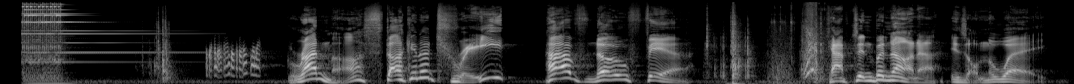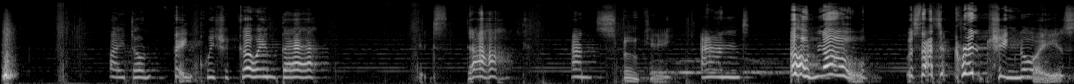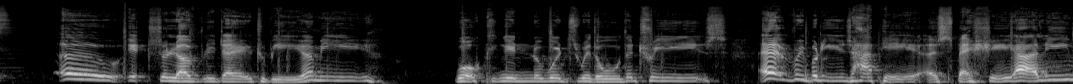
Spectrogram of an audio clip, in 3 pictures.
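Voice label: Children's Animation, British Male Voice Actor, British RP voice; Children's Animation Reel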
